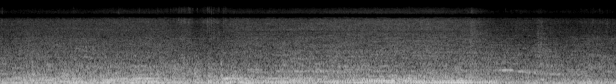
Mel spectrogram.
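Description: A motor running with a low, steady rumble that drops away about five seconds in.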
